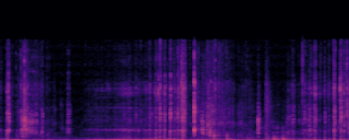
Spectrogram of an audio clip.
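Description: A metal blade scrapes the corner of a solid, dry orange bar of soap held in the hand, cutting off crunchy curls. Rapid, uneven crunching and crackling scrapes run almost continuously, with a few sharper bright snaps over a low, rumbly background.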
